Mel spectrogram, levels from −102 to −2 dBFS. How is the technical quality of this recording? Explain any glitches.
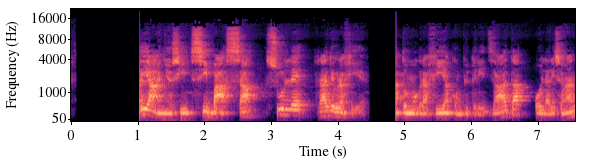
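The main glitch is a clipped start after a pause, at 0.92 s and again at 4.77 s. The output path has dozed off during the silence, so it wakes about 110 ms late and shaves the opening off "diagnosi si bassa sulle" and off what follows "si bassa sulle radiografie". The speech snaps in abruptly, missing its first sounds.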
